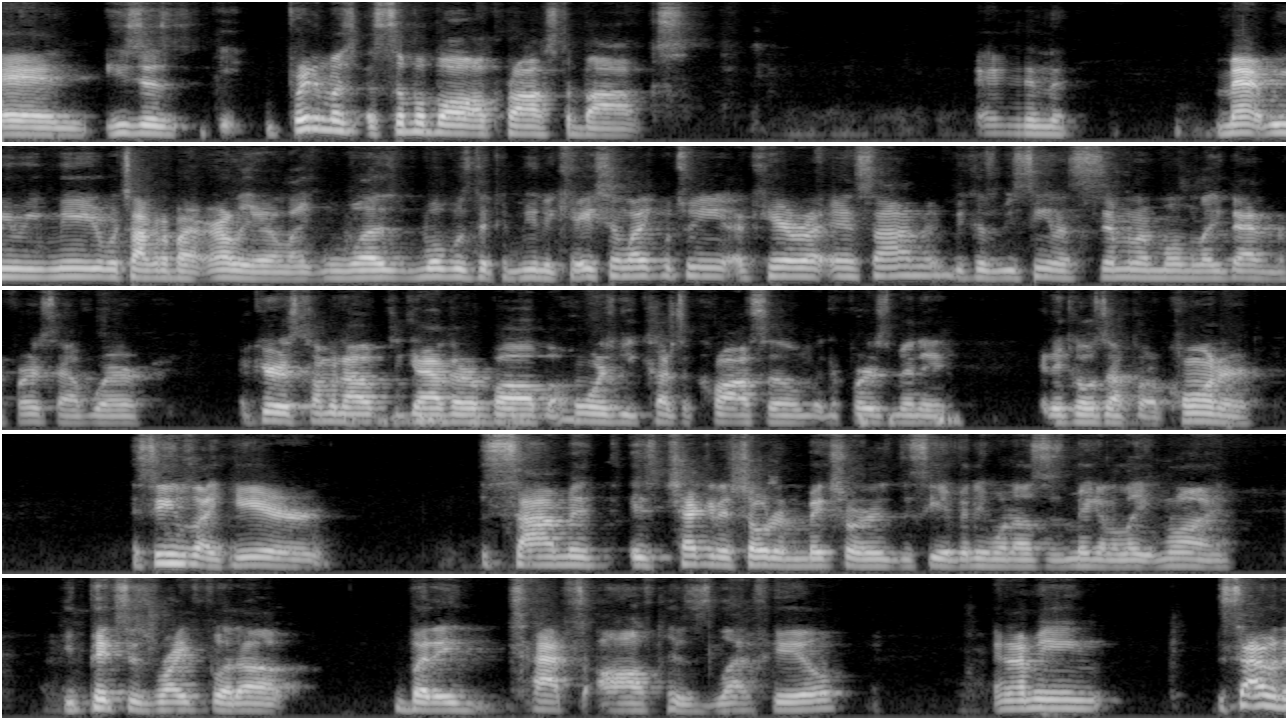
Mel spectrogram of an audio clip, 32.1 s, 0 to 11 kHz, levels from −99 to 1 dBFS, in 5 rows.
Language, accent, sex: English, American, male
